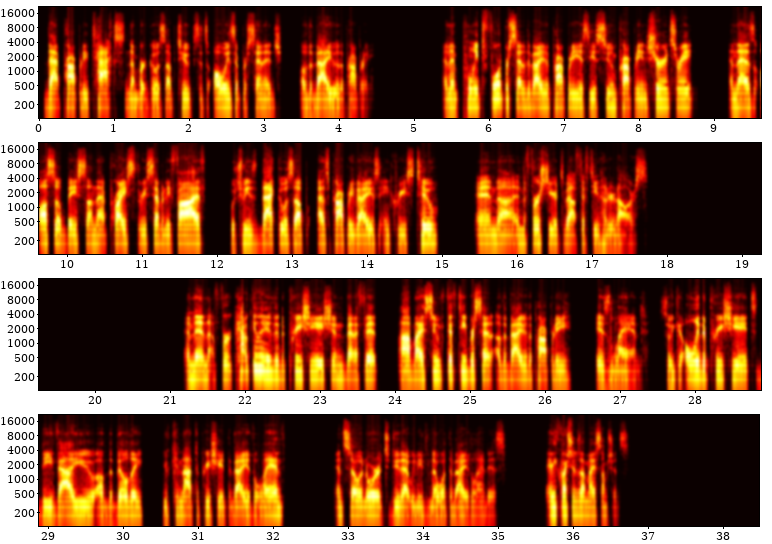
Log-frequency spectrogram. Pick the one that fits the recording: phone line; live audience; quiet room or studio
live audience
